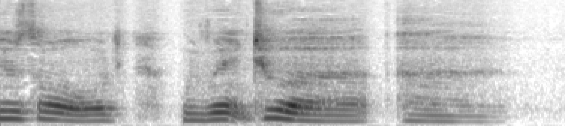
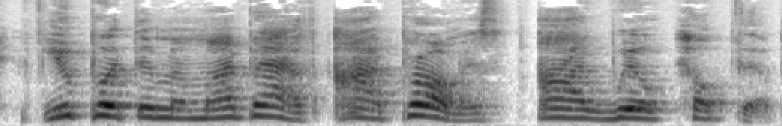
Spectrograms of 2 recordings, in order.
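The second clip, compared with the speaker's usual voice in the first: higher, louder pleading vow to God; fervent promise cried out to God; desperate prayer; 6 semitones higher, 9 dB louder than usual. Retold or imitated. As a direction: beg God with everything you have. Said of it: "I start talking to God just immediately".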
